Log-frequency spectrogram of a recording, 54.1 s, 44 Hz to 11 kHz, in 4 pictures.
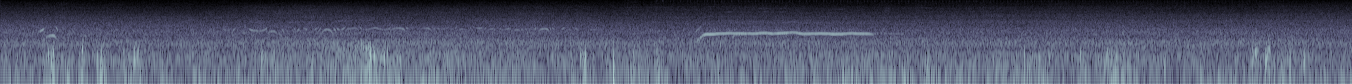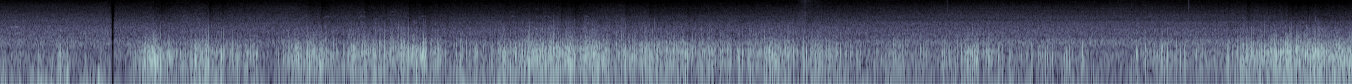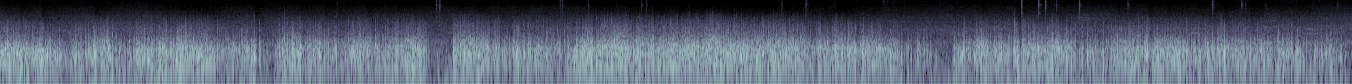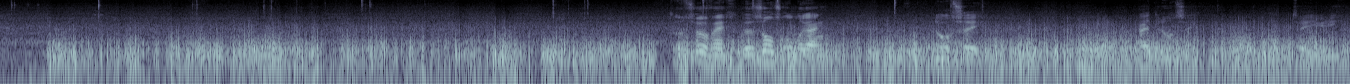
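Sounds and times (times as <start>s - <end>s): surf washing: 0.0s - 54.0s
wind buffeting microphone: 0.0s - 54.0s.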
